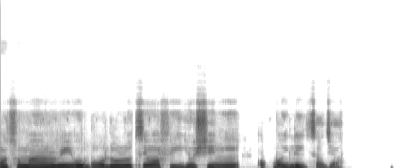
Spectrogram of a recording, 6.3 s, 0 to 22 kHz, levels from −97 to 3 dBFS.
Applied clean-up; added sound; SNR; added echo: neural mask model Resemble Enhance denoiser.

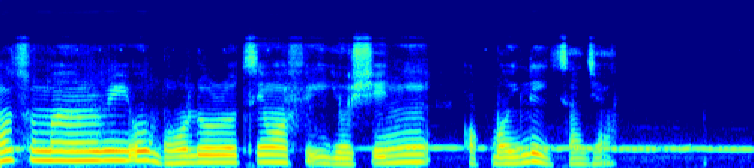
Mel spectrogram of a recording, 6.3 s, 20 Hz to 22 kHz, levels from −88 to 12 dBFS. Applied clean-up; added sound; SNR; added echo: none; Wind; 18 dB; none.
